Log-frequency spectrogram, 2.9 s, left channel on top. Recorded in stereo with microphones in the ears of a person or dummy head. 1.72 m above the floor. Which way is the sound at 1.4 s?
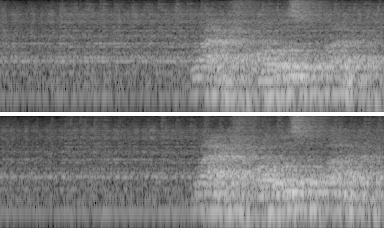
75° left (ahead or behind).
